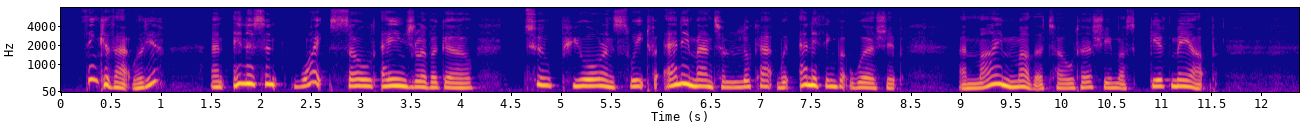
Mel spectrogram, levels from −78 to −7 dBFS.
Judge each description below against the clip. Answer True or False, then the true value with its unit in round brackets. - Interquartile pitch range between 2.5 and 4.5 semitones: False (5.3 semitones)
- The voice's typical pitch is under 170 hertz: False (210 Hz)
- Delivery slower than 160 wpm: False (180 wpm)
